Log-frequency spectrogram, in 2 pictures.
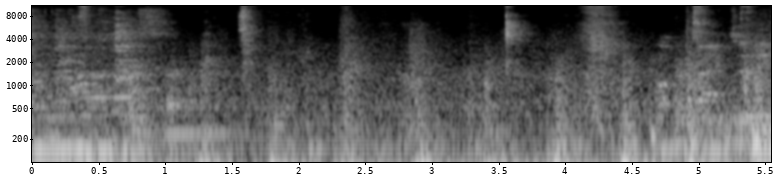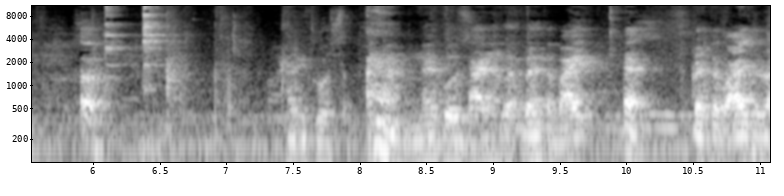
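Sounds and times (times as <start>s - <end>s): spoon clinking against bowl: 6.1s - 6.7s.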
